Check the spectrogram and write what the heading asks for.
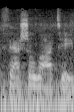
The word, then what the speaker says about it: fasciae latae: late ela ta be all right you can pronounce it fasciae latae because that's how most people remember this fascial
